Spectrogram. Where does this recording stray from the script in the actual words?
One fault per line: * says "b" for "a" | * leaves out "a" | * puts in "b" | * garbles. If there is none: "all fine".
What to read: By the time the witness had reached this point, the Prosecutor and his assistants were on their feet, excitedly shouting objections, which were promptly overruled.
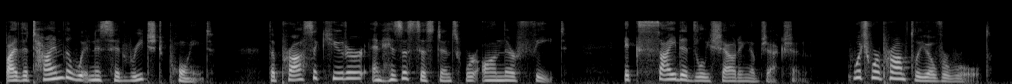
* leaves out "this"
* says "objection" for "objections"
